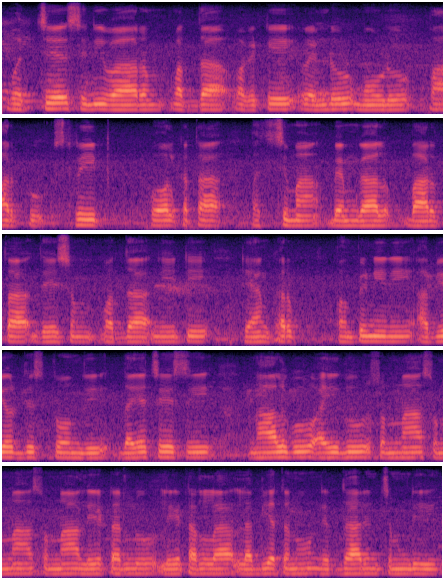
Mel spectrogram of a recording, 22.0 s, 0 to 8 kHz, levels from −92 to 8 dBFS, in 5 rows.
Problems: constant background noise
